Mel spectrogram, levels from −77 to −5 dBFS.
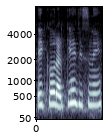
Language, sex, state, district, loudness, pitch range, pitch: Hindi, female, Bihar, Saran, -14 LUFS, 285-310 Hz, 295 Hz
